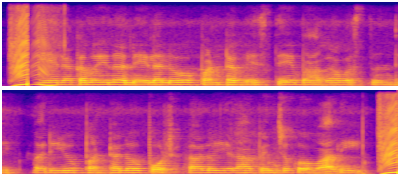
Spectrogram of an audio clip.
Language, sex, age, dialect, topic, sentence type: Telugu, female, 36-40, Southern, agriculture, question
